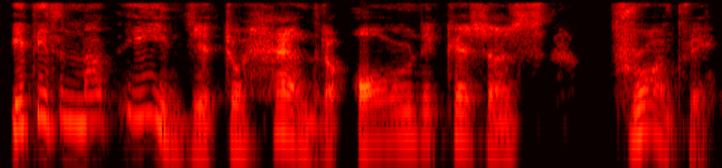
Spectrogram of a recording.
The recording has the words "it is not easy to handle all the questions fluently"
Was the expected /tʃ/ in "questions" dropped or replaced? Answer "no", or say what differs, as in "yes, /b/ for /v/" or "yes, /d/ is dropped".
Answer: yes, /tʃ/ is dropped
